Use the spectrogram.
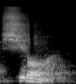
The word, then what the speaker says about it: Shiroma: Bom, sobrenome hoje, por exemplo, o meu sobrenome é Shiroma. O sobrenome hoje é Shiroma. Antes da guerra era pronunciado Bushikuma, porque, bom, aí o porquê? Depois da guerra, pelo menos juntou o pessoal do Munchu, do meu Munchu, e decidiram usar a leitura japonesa Shiroma.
